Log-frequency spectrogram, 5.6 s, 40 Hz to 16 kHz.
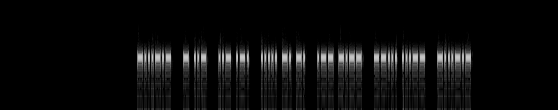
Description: Morse code, heard as a keyed tone, about 67 wpm, 700 Hz. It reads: <BK> TU UR 5NN WY 73 <BK>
